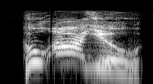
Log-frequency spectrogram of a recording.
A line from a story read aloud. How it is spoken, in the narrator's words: Eddie screams at him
